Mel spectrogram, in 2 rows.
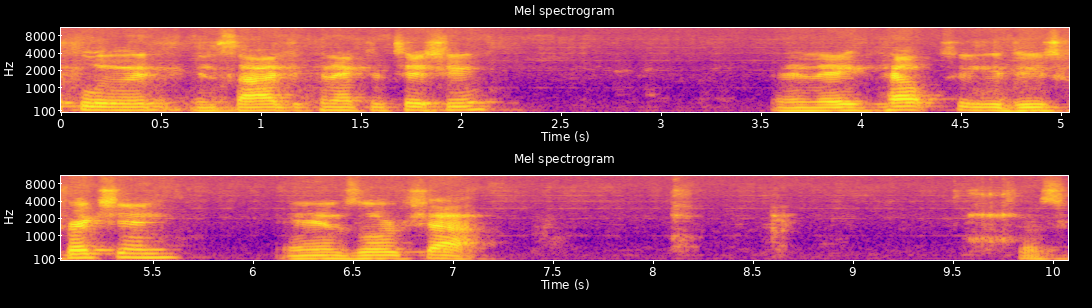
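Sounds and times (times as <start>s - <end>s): person speaking: 0.0s - 2.3s.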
